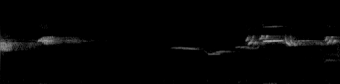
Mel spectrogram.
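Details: Indigo bunting in woodland giving a sweet rising phrase, a pause, two thin descending whistles, then a jumbled high twittering finish.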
